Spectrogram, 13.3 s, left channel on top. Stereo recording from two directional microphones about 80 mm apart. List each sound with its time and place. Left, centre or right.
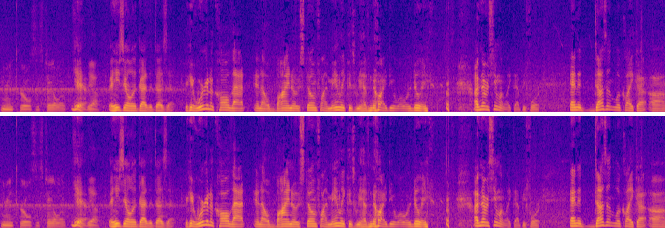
0.1 s speech: right
3.7 s speech: right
